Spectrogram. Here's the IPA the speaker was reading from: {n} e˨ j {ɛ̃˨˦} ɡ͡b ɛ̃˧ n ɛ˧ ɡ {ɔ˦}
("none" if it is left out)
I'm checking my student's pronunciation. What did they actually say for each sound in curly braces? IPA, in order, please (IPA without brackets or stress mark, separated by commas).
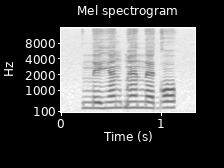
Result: n, ɛ̃˨˦, ɔ˦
